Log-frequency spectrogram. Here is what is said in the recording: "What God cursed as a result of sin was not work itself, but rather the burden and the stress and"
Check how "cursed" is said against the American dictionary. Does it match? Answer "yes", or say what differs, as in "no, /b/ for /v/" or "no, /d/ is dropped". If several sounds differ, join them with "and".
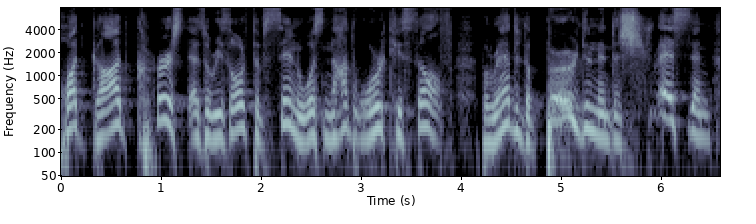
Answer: yes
